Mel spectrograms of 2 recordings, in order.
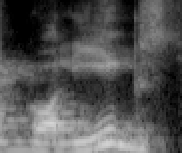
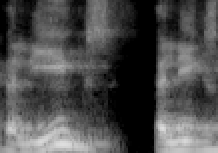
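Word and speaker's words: colleague: उन्हें कहते हैं कलीग्स बहुत से लोग इसको मिस प्रोनाउंस करते हैं कहते हैं कलीग्स नहीं होता कलीग्स I have lunch with my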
